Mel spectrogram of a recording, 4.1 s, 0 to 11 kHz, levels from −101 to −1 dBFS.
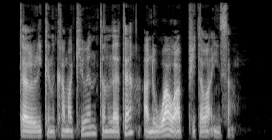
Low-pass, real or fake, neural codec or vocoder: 9.9 kHz; real; none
